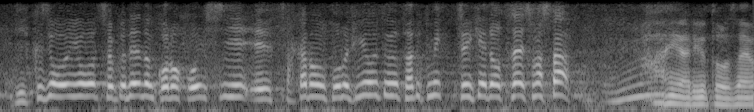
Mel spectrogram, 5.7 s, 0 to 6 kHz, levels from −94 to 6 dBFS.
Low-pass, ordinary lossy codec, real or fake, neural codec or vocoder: 5.4 kHz; Opus, 24 kbps; fake; codec, 24 kHz, 1.2 kbps, DualCodec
